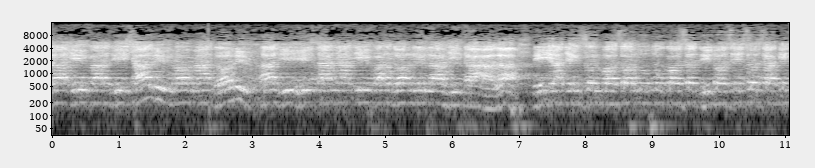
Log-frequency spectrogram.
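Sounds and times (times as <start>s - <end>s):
men chanting devotional chant: 0.0s - 11.0s.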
